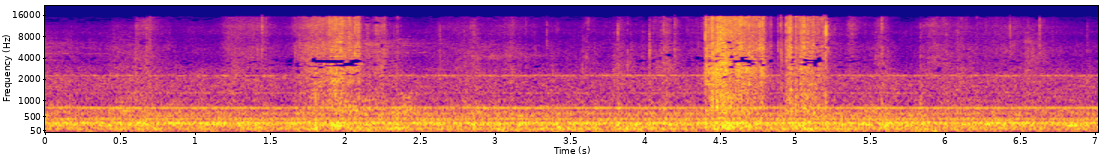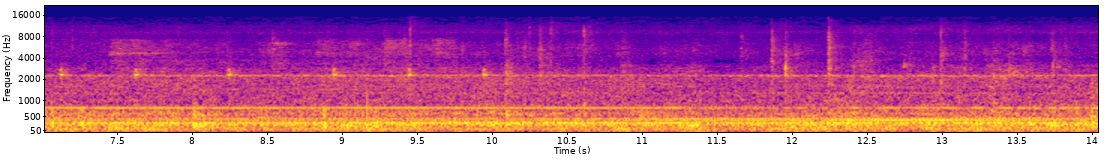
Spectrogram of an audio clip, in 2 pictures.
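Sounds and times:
machine hum: 0:00.0 - 0:14.0
rustling and tearing: 0:00.6 - 0:06.7.

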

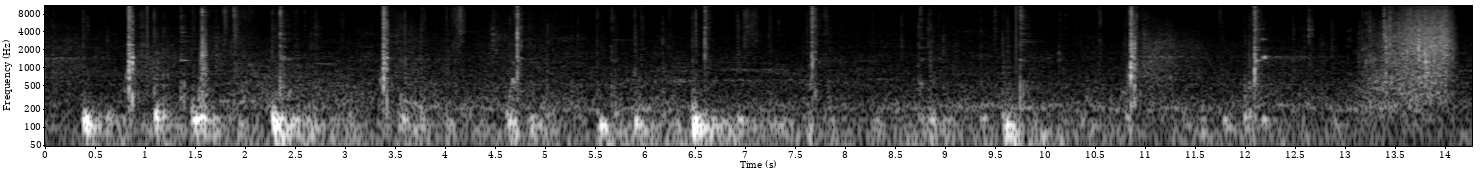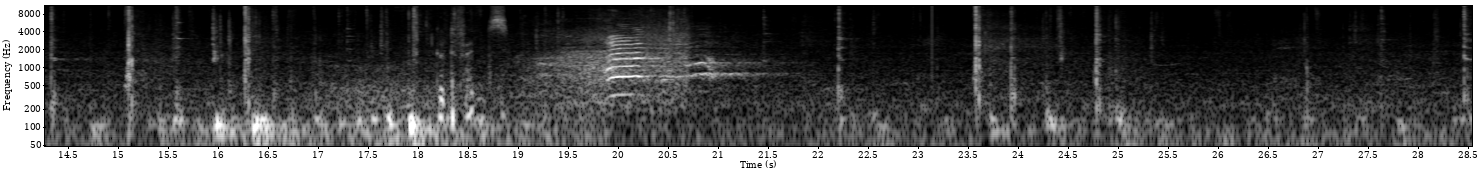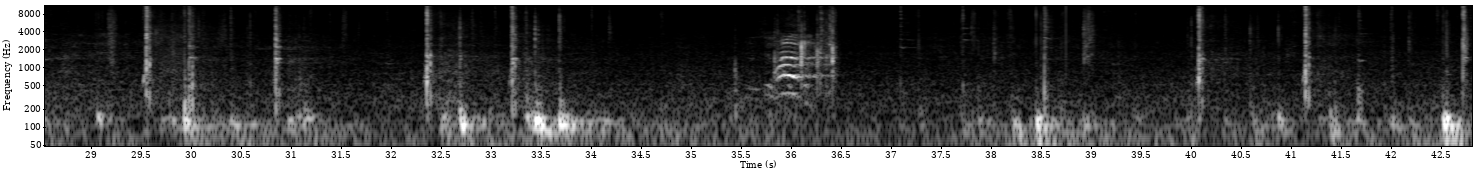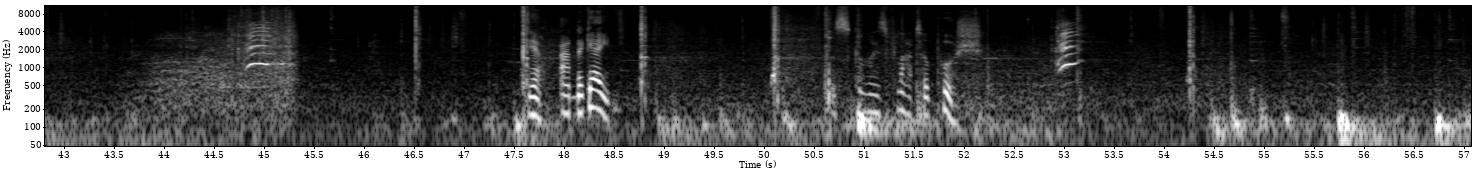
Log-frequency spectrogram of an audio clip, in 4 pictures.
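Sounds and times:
rackets striking shuttlecock: 0:00.1 - 0:03.8, 0:14.3 - 0:18.1, 0:22.2 - 0:25.1, 0:29.5 - 0:31.3, 0:32.3 - 0:33.8, 0:40.0 - 0:43.1, 0:48.6 - 0:50.7, 0:54.2 - 0:57.0.

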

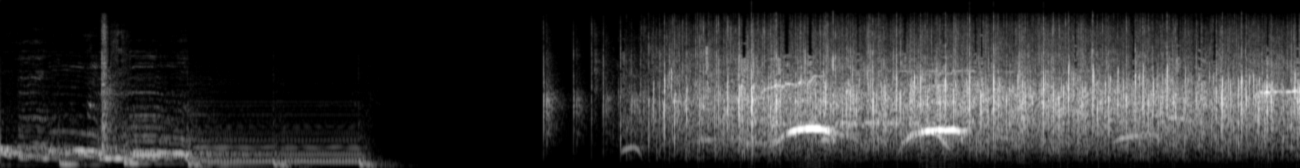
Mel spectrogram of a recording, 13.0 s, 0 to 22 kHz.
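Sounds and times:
audience applauding: 0:05.4 - 0:13.0
shouted cheers: 0:06.2 - 0:13.0.

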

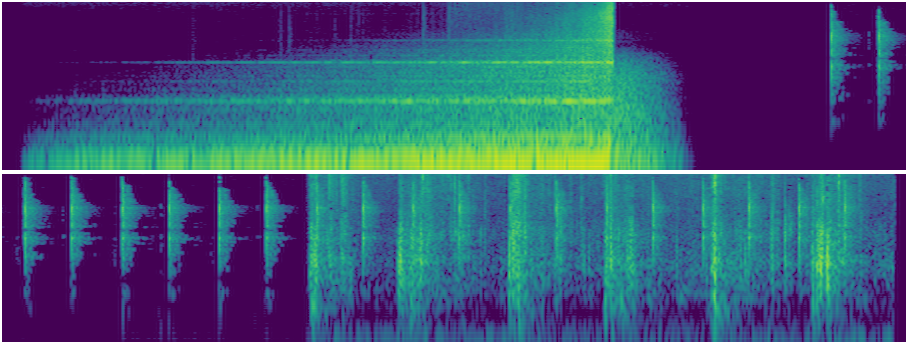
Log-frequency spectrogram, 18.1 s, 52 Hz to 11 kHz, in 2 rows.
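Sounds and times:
footsteps on gravel: 0:12.1 - 0:17.9.

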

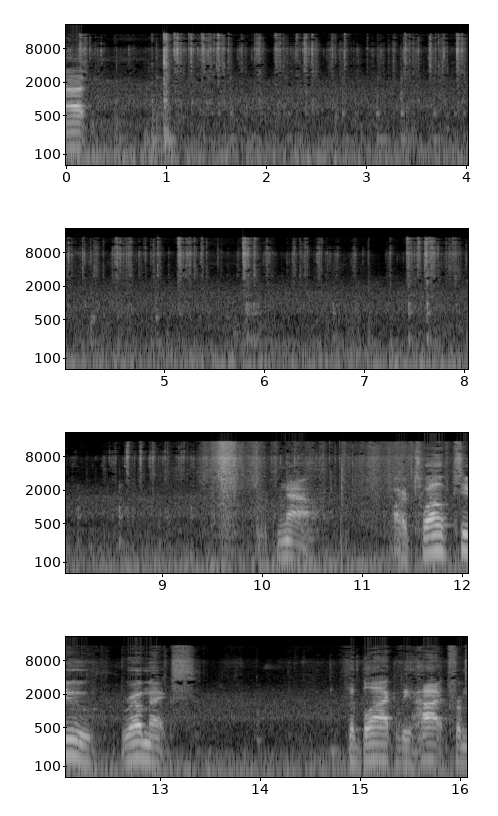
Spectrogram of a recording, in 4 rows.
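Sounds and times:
small plastic clicks and scraping: 0:00.0 - 0:10.9.

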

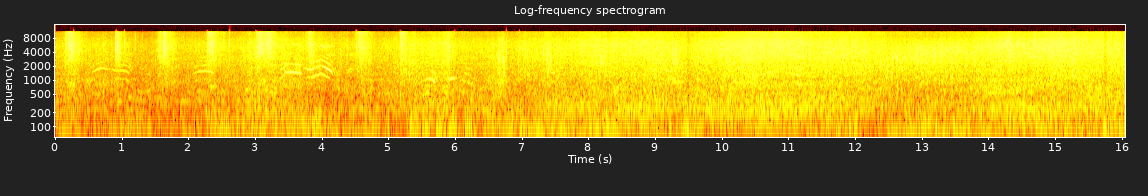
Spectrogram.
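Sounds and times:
surf breaking on pebble shore: 0:00.0 - 0:16.0.

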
